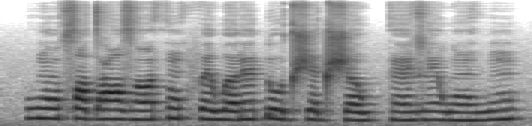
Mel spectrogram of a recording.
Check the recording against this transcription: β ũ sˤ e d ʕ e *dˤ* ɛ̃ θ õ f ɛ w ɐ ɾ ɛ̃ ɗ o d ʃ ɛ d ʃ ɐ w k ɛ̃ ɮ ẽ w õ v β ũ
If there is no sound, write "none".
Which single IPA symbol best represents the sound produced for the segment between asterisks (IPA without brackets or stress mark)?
zˤ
